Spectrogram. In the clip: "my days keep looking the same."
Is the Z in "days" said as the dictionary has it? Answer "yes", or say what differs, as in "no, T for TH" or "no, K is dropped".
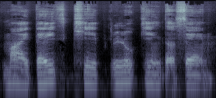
no, S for Z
